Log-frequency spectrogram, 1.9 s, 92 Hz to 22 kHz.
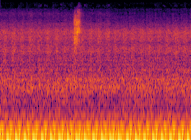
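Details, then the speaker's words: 2012 Can-Am Spyder RT-S SE5 after EVAP parts and oil change, warming through a heat cycle, both O2 sensors good, charging about 13.8–14 V: steady even low throb about ten pulses a second, no misses or knocks; normal idle. "All is good."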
